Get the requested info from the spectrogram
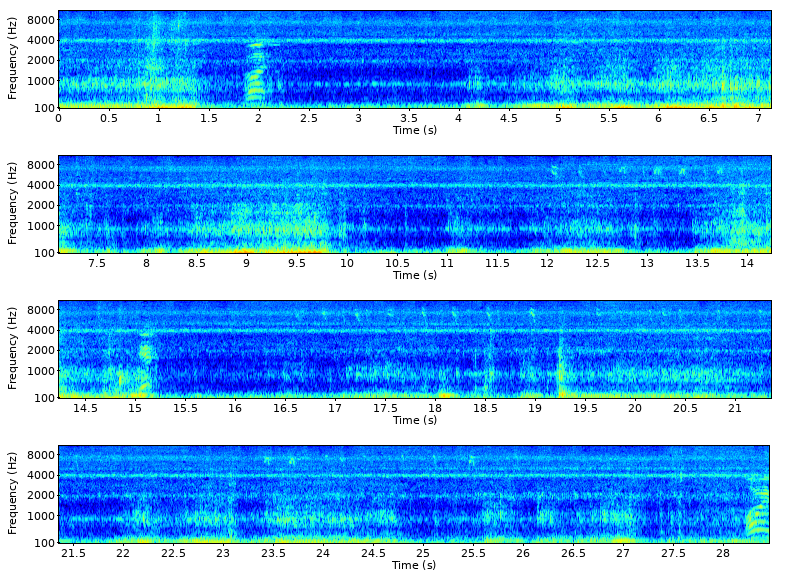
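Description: A four-wheel drive's engine working at low speed as it crawls over creek-bed boulders. The revs surge louder about five seconds in and again near ten seconds, with a few sharp knocks later on.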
